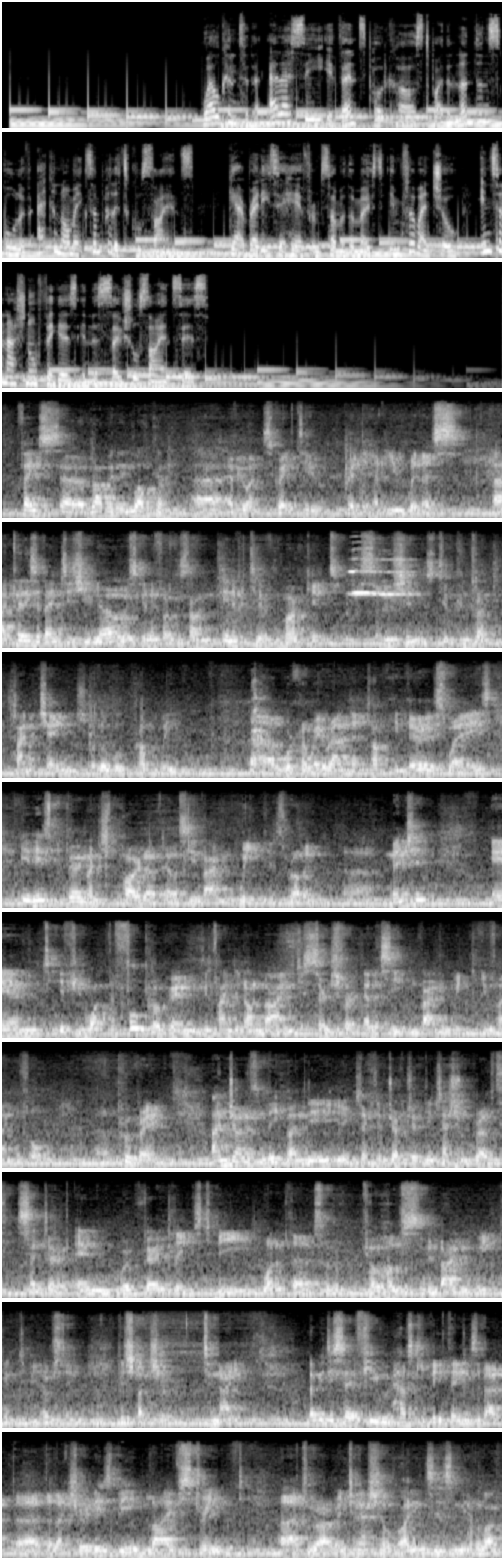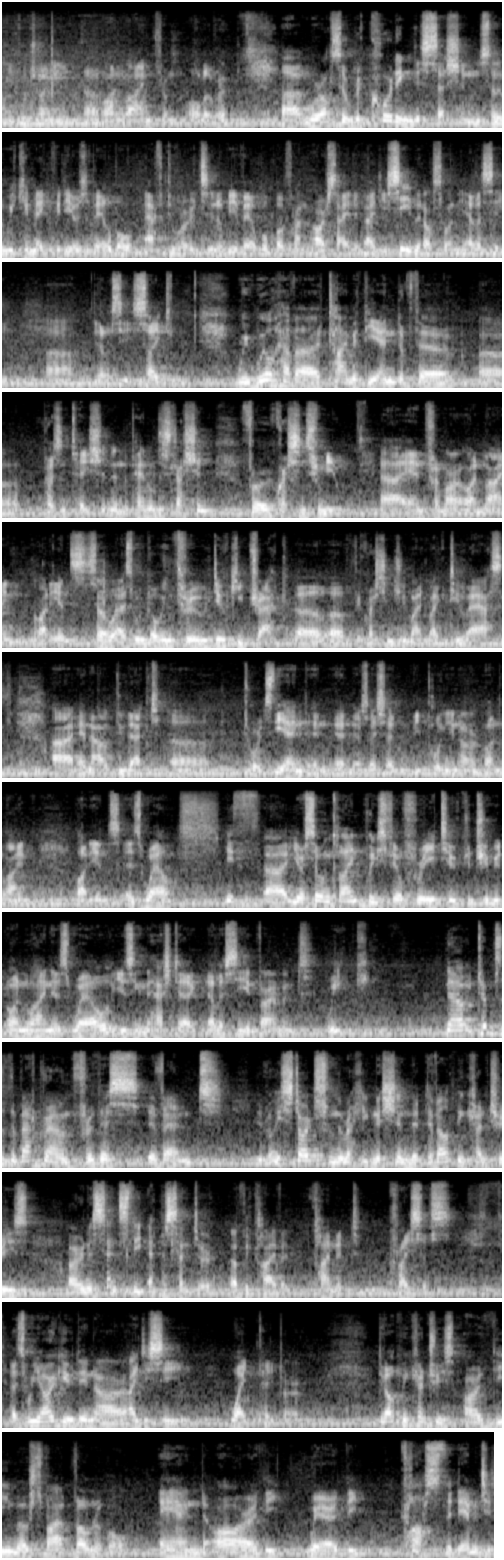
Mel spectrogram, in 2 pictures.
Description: This talk brings together insights from policymakers, international organisation representatives, the private sector, and academia to explore how markets, such as for voluntary carbon credits, can support the advancement of sustainable development goals.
